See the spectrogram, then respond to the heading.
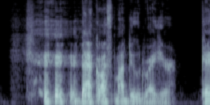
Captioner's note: Justin chuckling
